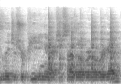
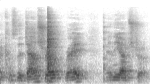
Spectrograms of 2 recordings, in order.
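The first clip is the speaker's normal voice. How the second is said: ordinary talk, nothing marked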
